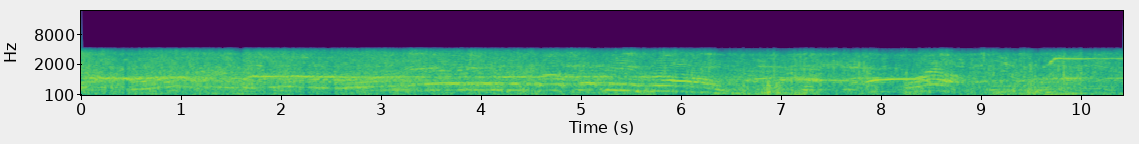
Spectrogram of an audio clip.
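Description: Ute drifting: tyres skidding and engine revving with wavering, gliding pitch, its tyres smoking.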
